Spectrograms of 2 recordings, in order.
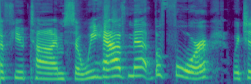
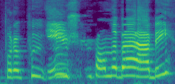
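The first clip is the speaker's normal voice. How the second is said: louder, higher mock Aussie voice; Australian accent; 5 semitones higher, 4 dB louder than usual. Interviewer shows off her impersonation for the guest, hammed-up Australian. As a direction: put on a cheery Australian accent. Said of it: "you should hear her Australian accent".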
